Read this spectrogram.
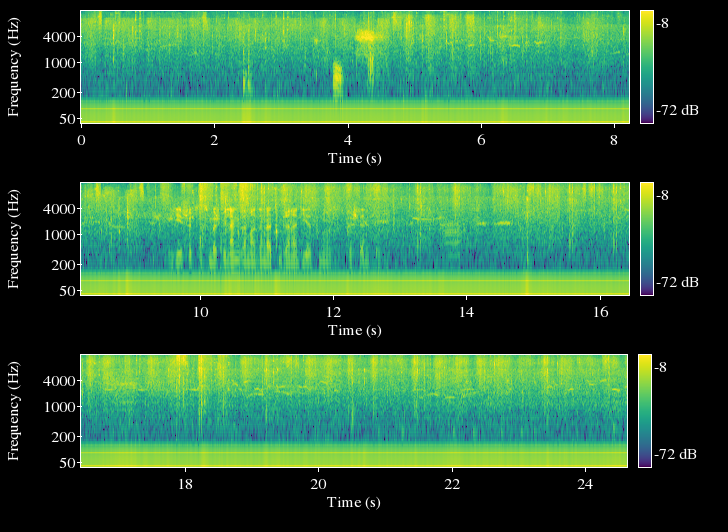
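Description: Footsteps crunch and rustle through grass and brush.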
